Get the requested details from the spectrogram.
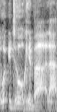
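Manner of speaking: gangster voice with Northern English accent. Showing the Northern Yakuza voice from a Twitch stream: Northern Yakuza voice. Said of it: "to kind of do the voice correctly".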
